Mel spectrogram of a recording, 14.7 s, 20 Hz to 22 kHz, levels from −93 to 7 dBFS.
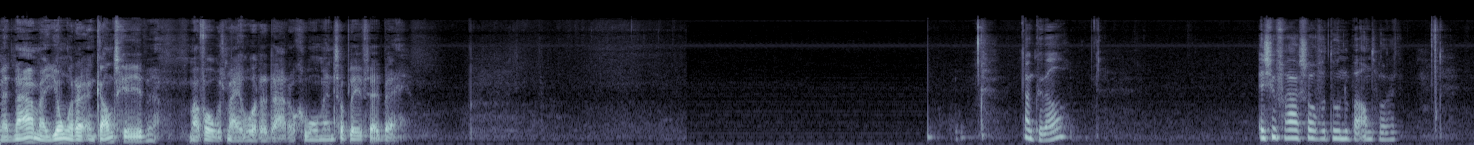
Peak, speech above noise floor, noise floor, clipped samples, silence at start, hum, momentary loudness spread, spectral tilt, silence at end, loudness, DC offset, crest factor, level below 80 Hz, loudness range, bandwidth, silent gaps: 0 dBFS; 44 dB; -63 dBFS; under 0.1%; 0 s; none; 21 LU; -5 dB/octave; 0.35 s; -20 LUFS; under 0.1%; 22 dB; -64 dBFS; 14 LU; 14 kHz; none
